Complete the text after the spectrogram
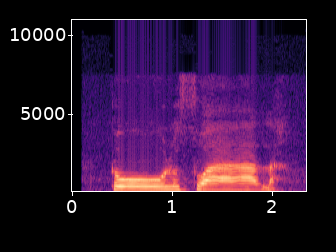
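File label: "tooll soaala", Mooré; recipient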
